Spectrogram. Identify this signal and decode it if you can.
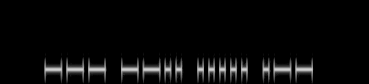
Morse code, heard as a keyed tone, about 22 wpm, 700 Hz. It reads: OZ5W
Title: DXCC-100 Call Signs - 4 Characters - Repeated 2x - 22wpm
